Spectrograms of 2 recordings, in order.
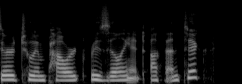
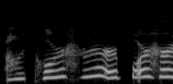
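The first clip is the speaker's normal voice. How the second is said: higher, slow, sing-song mock sympathy; mocking pity; 7 semitones higher, slower than usual. Mocking how others pitied her mother, sarcastic and slow.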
